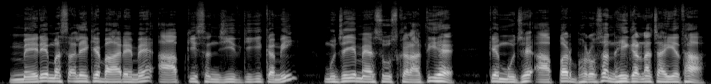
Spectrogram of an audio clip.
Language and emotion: Urdu, disgusted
